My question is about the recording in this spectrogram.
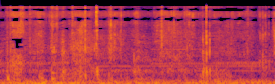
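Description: A young pit bull scuffling and tugging at a furry raccoon hide on dry grass and fallen leaves: a busy run of rustles, crackles and small knocks.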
